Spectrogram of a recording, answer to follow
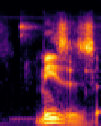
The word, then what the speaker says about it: Mises: This uh is it Mises? I feel like I'm butchering his name. You're looking at how to pronounce his name over there. Austrian economist in German it said that as Luton Mises Mises okay uh for Mises this is a static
